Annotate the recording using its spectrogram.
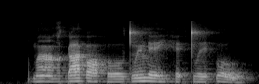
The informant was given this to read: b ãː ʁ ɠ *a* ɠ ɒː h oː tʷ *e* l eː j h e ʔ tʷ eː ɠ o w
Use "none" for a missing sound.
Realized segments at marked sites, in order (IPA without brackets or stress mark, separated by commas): a, ẽ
